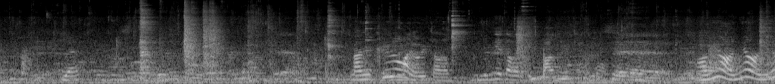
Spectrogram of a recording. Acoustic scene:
restaurant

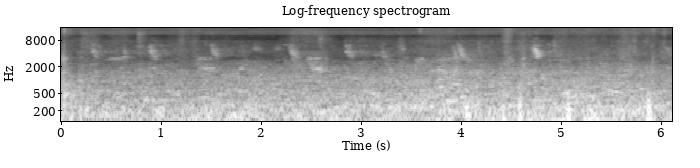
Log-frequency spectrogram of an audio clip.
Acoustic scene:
park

